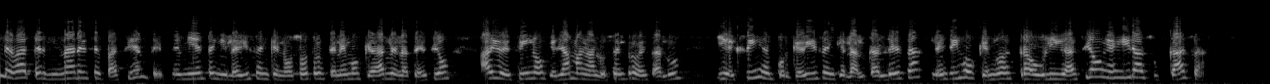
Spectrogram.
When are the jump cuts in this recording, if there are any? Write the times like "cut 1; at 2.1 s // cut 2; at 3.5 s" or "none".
cut 1; at 1.6 s // cut 2; at 9.3 s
